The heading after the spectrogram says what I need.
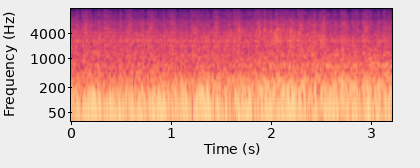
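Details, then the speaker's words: Off-road truck after being sunk in about 4 feet of water, idling while refilling transmission: churning, uneven whir under the engine note as the torque converter cavitates from low fluid; fluid draining out milky. "You can hear that torque converter cavitating because it's low on fluid."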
